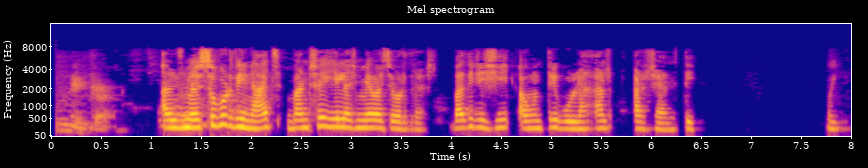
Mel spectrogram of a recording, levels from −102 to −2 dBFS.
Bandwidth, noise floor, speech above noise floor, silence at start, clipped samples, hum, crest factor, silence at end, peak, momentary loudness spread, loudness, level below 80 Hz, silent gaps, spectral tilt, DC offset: 8 kHz; under -90 dBFS; over 73 dB; 0.05 s; under 0.1%; none; 16 dB; 0.15 s; -2 dBFS; 19 LU; -17 LUFS; -60 dBFS; none; -4 dB/octave; under 0.1%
